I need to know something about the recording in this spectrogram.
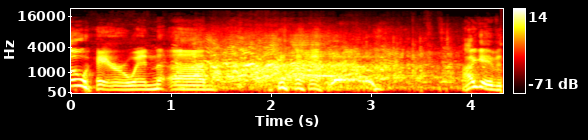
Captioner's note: audience laughing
